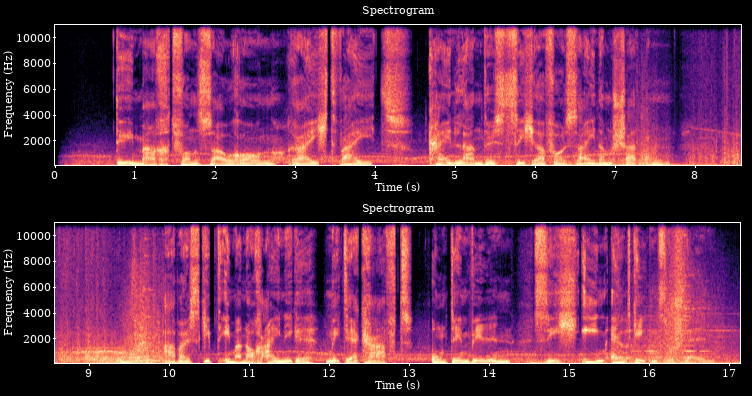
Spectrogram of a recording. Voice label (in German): Werbung Computer Games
